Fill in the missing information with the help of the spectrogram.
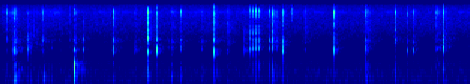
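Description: Long red nails tap and scratch the top of a flat, iridescent holographic PVC zipper pouch lying on a table with items inside. It makes a quiet, steady series of sharp, bright plastic clicks that die away almost instantly, with a quicker, scratchier cluster of taps midway through.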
